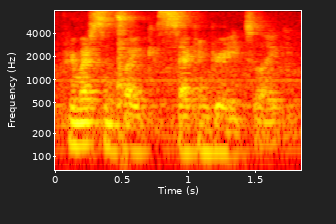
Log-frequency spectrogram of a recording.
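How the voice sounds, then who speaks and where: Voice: medium pitch, steady tone, quick pace. A North American vlogger chatting casually and reflectively to viewers, rambling between bites while eating. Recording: echoey room with clear background noise.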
